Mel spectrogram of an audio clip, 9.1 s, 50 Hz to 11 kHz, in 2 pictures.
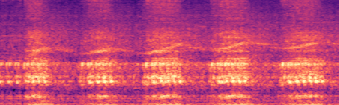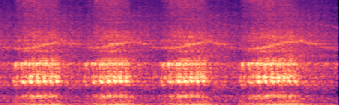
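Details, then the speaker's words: Nissan RB30E in an R31 Skyline after a rebuild: revs pumped up and dropped about once a second, sagging each time and never settling; it runs but won't hold idle, cause unknown. "but won't idle so I'm not sure light learn idle"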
